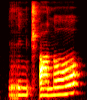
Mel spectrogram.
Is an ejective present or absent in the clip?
present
